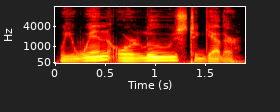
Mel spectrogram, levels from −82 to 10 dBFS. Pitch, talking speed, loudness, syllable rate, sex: 110 Hz, 155 wpm, -15 LUFS, 3.9 syllables/s, male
